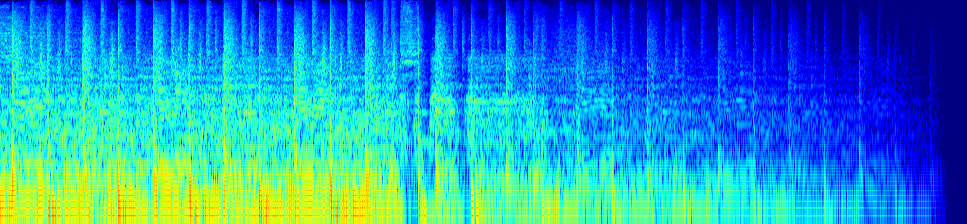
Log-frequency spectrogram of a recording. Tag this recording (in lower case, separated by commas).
music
